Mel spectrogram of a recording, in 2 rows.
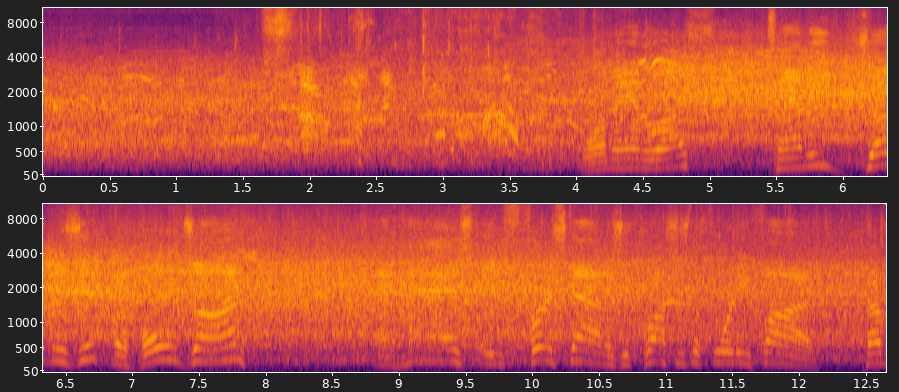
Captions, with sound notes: Tamme juggles it but holds on and has a first down as he crosses the 45. Covered by Dwight Lowery. [cheering] Again, no pass rush at all by the Jets.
